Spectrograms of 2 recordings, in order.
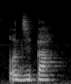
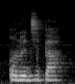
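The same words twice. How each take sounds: The two takes are said the same way.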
